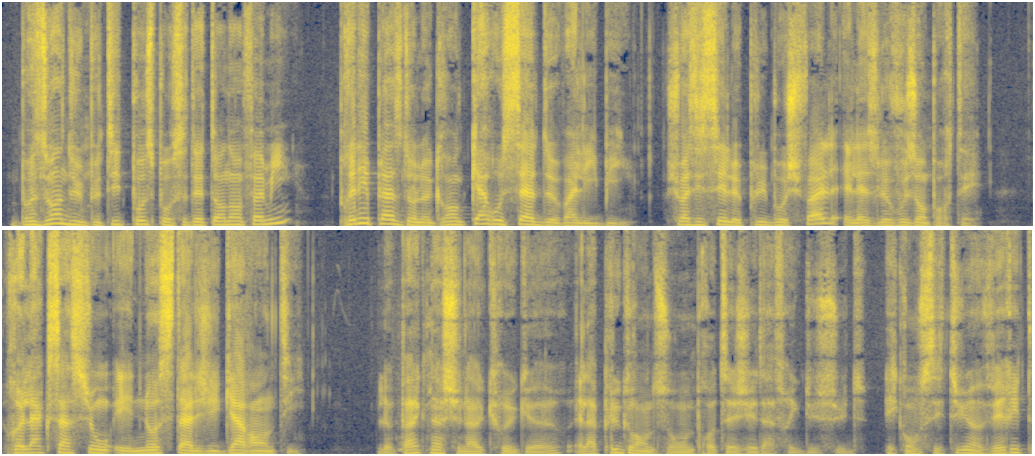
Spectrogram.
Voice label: French; Flemish, Male, Home Studio, 30s-50s

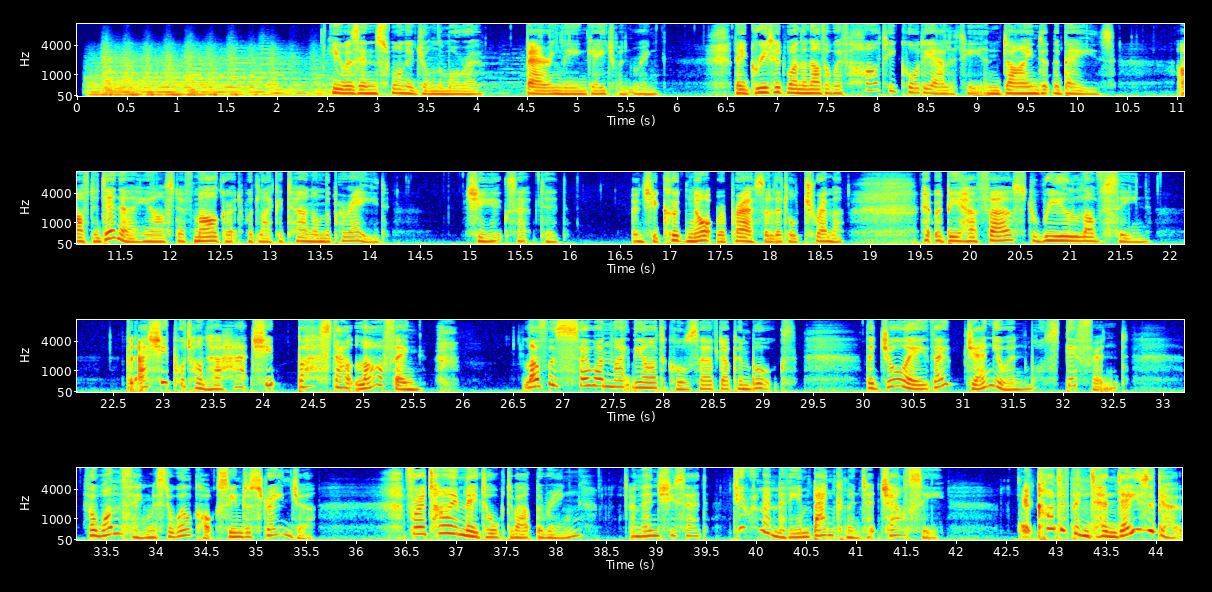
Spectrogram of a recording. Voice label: Audiobook

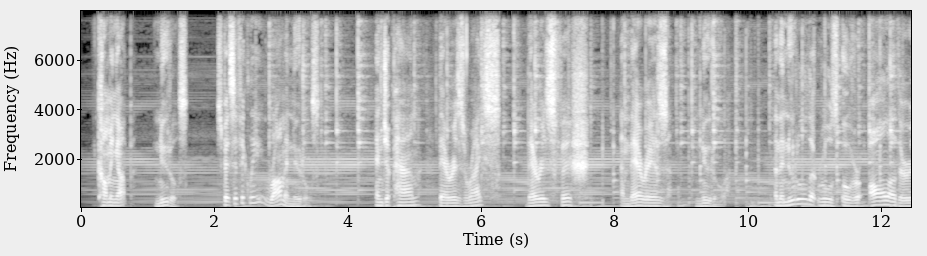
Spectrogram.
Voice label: Narration

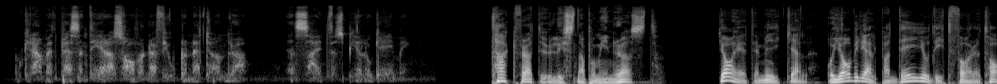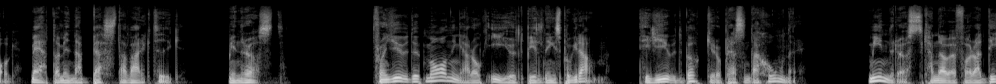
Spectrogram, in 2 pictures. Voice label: Swedish

